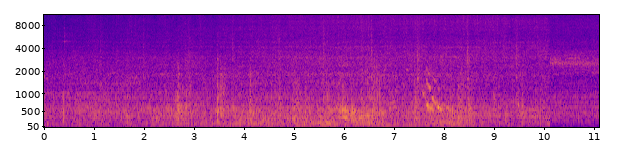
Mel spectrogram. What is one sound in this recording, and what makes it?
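A steam train rumbles past close by.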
